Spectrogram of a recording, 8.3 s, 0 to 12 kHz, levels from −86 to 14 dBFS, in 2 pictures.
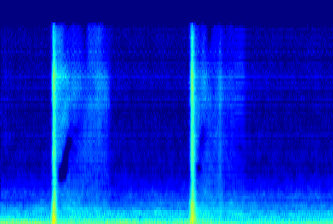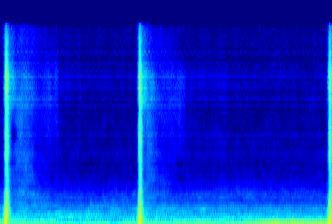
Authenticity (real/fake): fake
